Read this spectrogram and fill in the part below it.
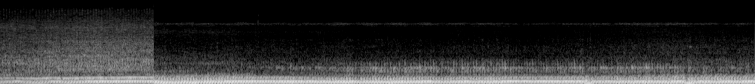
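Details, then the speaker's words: A big-turbo MK6 Golf R, started with a possibly weak battery, has a loud, lumpy idle with an uneven beat and occasional stumble: a slight misfire. Vacuum reads only about -5 inHg and it smells of fuel. The cause is not confirmed. "actually is pretty loud i'm trying to imagine my the gray are the gray art would not be this loud just idling like that it is misfiring a little bit"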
